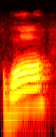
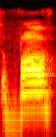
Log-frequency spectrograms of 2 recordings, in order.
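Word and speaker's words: ו: Then we see the Wah, which Wah is pronounced Vav in modern Hebrew, but there was no V in the ancient Abrit in the Hebrew.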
